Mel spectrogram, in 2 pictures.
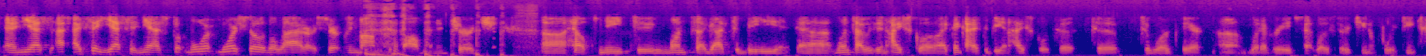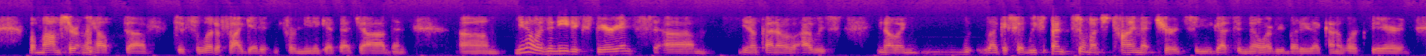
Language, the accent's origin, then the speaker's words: English; Staten Island, New York, United States; But grew up in Staten Island, New York, the forgotten borough of New York City. Went to Catholic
